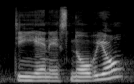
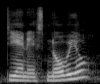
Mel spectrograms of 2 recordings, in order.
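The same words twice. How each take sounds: First: Drawn out, word by word; slow way down so she can follow. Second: Said in the usual way. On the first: Acted. Juana asks again very slowly for Ana. Repeated for confused guest. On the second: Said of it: "first quick question".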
